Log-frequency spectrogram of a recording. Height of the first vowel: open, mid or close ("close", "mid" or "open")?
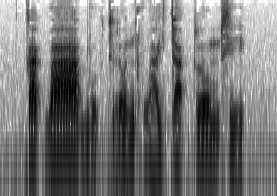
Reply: open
